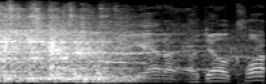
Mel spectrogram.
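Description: Loud music mixed with voices that cuts off abruptly about halfway through. A play-by-play ice hockey commentator's voice follows.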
